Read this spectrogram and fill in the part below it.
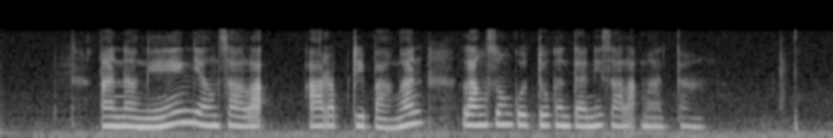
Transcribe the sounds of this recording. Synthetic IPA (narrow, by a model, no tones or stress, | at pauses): ʔanaŋɪŋjaŋsalaʔaɾəp̚d̪̥i̤paŋanlaŋsʊŋkud̪̥ʊ̤kənt̪ənisala̰ʔmat̪a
